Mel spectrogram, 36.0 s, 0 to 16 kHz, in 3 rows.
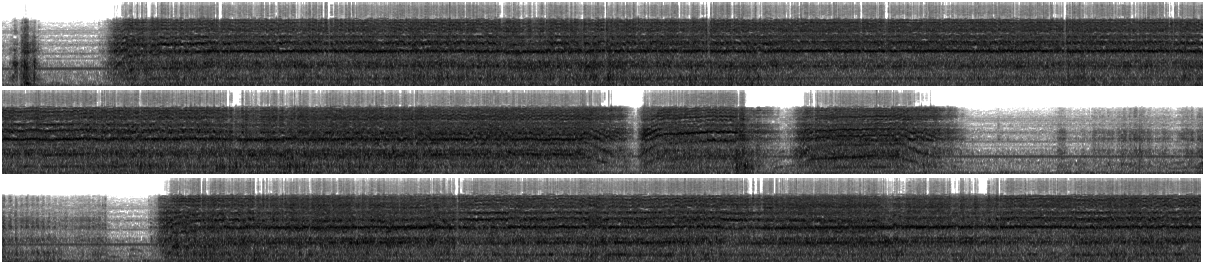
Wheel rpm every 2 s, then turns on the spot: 60, 230, 220, 230, 230, 240, 220, 220, 200, 120, 110, 10, 20, 200, 220, 210, 220, 220.
20-22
